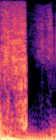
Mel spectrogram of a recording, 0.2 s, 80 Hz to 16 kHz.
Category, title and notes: Instrument samples > Percussion
BrazilFunk Kick 11 Polished
Distorted, BrazilianFunk, Kick, Brazilian, BrazilFunk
